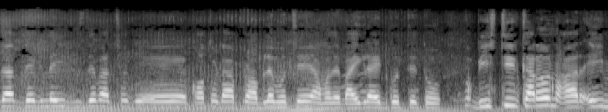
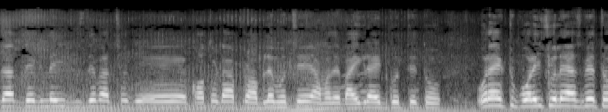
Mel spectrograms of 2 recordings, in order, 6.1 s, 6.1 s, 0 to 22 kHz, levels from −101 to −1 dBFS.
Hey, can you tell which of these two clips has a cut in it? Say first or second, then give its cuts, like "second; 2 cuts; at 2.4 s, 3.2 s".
first; 1 cut; at 4.7 s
